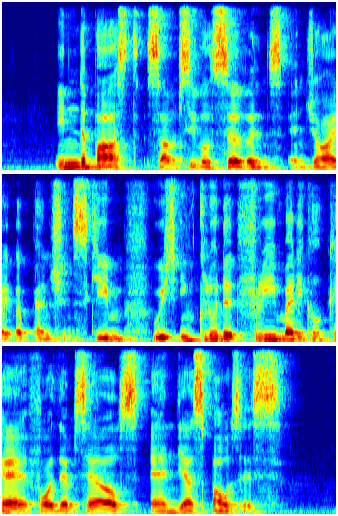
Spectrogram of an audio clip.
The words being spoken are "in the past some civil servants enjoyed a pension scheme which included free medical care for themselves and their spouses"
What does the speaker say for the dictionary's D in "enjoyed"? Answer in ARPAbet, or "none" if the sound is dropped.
none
